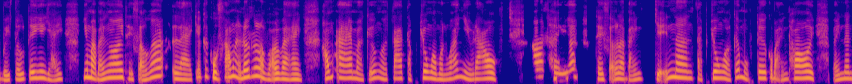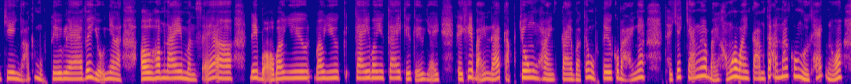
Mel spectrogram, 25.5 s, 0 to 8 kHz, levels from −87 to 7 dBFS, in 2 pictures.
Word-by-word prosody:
bị 160 -4 -1
tự 180 +1 +1
ti 220 +1 +4
như 230 -1 +3
vậy. 175 +2 -3 0.3
Nhưng 255 0 +4
mà 225 - +6
bạn 190 +5 +1
ơi, 245 +1 +5
thiệt 195 -4 -6
sự 170 +5 0
á 290 +3 +4
là 195 -3 +1
cái - - -3
cái 275 - -6
cuộc 230 -6 +4
sống 285 - +2
này 245 -6 +2
nó 250 +3 +6
rất 295 +2 +2
là 280 - +4
vội 195 0 +3
vàng, 185 -2 +2 0.3
hông 215 +4 +1
ai 230 -2 +1
mà, 200 -4 -1
kiểu, 220 - -2
người 200 -5 -3
ta 215 0 -2
tập 185 -4 -11
trung 230 -1 +2
vào 200 -3 +2
mình 180 -1 -1
quá 200 +6 -2
nhiều 225 -9 -1
đâu. 200 0 +2 0.6
Đó 265 +1 +2
thì 210 - 0 0.2
á, - - 0 0.3
thiệt 190 -2 0
sự - - -1
là 195 -1 +2
bạn 175 +2 -5 0.2
chỉ - - -1
nên 245 -2 +4
tập 200 -5 -8
trung 230 -1 +3
vào 195 -5 0
cái 255 +7 -2
mục 210 -8 -2
tiêu 220 -1 +3
của - - -2
bạn 180 +2 -5
thôi, 220 +1 +4 0.3
bạn 170 +5 -2
nên 210 -1 0
chia 215 +2 0
nhỏ 190 -4 -3
cái 240 -4 -3
mục 180 - -4
tiêu 205 0 +1
ra, 200 -1 0
ví 250 +4 +3
dụ 180 -8 0
như 205 0 -1
là, 180 - -2 0.3
ờ, 205 +1 +6
"Hôm 230 +2 +2
nay 230 +1 +2
mình 190 -5 -1
sẽ, 175 - -4
ơ, 215 -1 +2 0.3
đi 235 +1 +2
bộ 180 - +1
bao 205 +3 +2
nhiêu? 230 +1 +1
Bao 215 +1 0
nhiêu 230 +1 0
c - - -37 0.2
cây? 230 0 +1
Bao 235 0 +1
nhiêu 235 - 0
cây?" 235 -1 -2
Kiểu, 200 -2 -1
kiểu, 180 +3 -2
vậy 180 0 -4 0.3
thì 190 - +3
khi 255 +4 +1
bạn 200 -3 -2
đã 190 +4 +2
tập - - -7
trung 240 -2 +4
hoàn 190 -3 -2
toàn 185 -1 -2
vào 175 -1 -3
cái 255 +8 -1
mục 225 -5 -2
tiêu 220 0 +3
của 235 - -1
bạn 200 -2 -4
á 255 +2 +2 0.3
thì 175 - -6
chắc 260 +6 -1
chắn 275 +3 -2
á 305 - +4
bạn 205 - -4
hổng 215 +8 0
có 285 - +9
quan 245 -4 +3
tâm 210 0 -3
tới 275 - 0
ánh 245 +1 0
mắt 295 +2 +1
của 290 - -1
người 220 -10 +3
khác 290 - -6
nữa. 210 +6 +1
215 Hz, 275 wpm, -20 LUFS, 195-235 Hz, 0.6 s, có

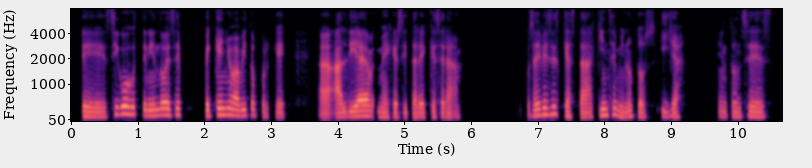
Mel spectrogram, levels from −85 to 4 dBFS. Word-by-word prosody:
eh, 125 -2 +1
sigo 195 +4 +4
teniendo 160 -1 +2
ese 170 0 +1 0.3
pequeño 175 +3 +3
hábito 155 +1 +2
porque 135 -6 -6 0.5
a - - +1
al 120 +2 +2
día 140 +2 +5
me 125 -2 -3
ejercitaré, 115 0 -2
¿qué 130 - -5
será? 115 -5 -3 0.9
Pues, - - -9
hay 155 +2 +3
veces 185 +2 +1
que 145 -9 -2
hasta 125 -1 -1
15 170 +4 0
minutos 130 -2 -3
y 130 -2 -6
ya. 120 +1 -3 0.5
Entonces. 130 0 -4
135 Hz, 135 wpm, -25 LUFS, 125-165 Hz, 0.9 s, día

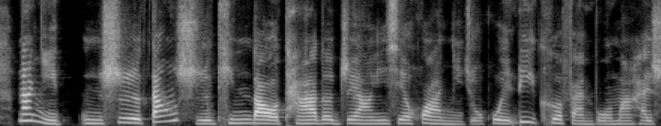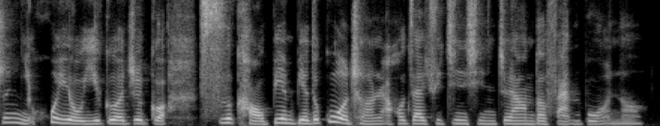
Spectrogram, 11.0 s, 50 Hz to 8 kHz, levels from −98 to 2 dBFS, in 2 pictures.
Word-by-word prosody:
那 405 0 +8
你 225 - -5
你 230 -1 -7
是 265 +3 +4
当 330 - +4
时 210 - 0
听 240 +3 -6
到 230 -3 +9
他 225 +1 +3
的 230 0 -3
这 220 +2 -4
样 215 -1 -2
一 215 - -7
些 225 +2 0
话， 230 -1 0
你 190 -3 -13
就 195 +2 -12
会 215 +2 -3
立 315 +5 -6
刻 250 -1 -2
反 190 -4 -7
驳 195 0 -9
吗？ 195 0 -7
还 205 0 -7
是 285 +9 -2
你 260 -6 -10
会 285 -6 -6
有 215 -5 -1
一 190 +2 -5
个 215 +1 -3
这 225 +2 -3
个 - - -4 0.3
思 270 +1 +9
考 195 -7 -3
辨 255 +5 -4
别 225 0 -1
的 240 +2 -3
过 290 0 -1
程， 185 -3 -5
然 195 - -8
后 215 - -11
再 210 0 -2
去 205 +2 -11
进 220 +1 -7
行 195 -2 -6
这 210 - -6
样 200 -1 -6
的 190 0 -7
反 190 - -7
驳 185 -1 -12
呢？ 105 +1 -17
215 Hz, 280 characters per minute, -23 LUFS, 195-240 Hz, 0.3 s, 到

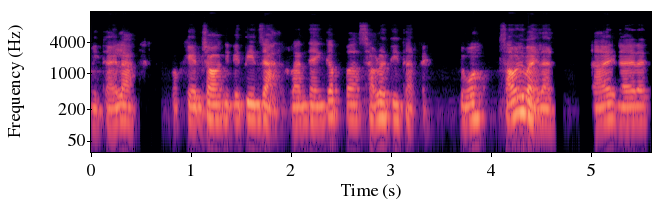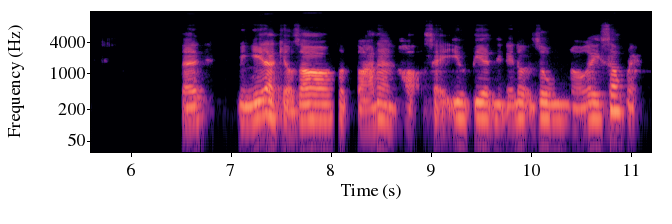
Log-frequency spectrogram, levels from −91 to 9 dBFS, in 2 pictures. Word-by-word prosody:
mình 215 -2 -7
thấy 110 - -2
là 120 -2 +1 0.4
nó - - -11
khiến 115 0 -2
cho 125 +1 +5
những 125 - -4
cái 125 - -3
tin 130 -1 +4
giả 130 - +3
được - - -17
lan 115 +1 0
nhanh 120 -1 -1
gấp, 150 - +1
a, 125 -1 -2
6 125 -1 -4
lần 140 0 +3
tin 130 -2 -2
thật - - -5
này, - - -14 0.3
đúng 120 - -2
không? 140 +1 0
6-7 155 -6 +6
lần. 110 -1 0 0.4
Đấy, 115 +4 +1
đấy, 115 +1 +2
đấy, 120 0 0 1.0
đấy, - - +1 0.4
mình 235 -2 -2
nghĩ - - +3
là, 150 -3 +5
kiểu, - - -3
do 130 0 +6
thuật - - -7
toán 100 +1 -2
nà 125 -4 -2
họ - - -8
sẽ - - -4
ưu 135 -1 0
tiên 135 -2 0
những 130 - -5
cái - - -7
nội 135 0 -3
dung 130 -2 -2
nó 105 - -6
gây 135 0 -1
sốc 185 +5 0
này, 225 - -7
130 Hz, 255 wpm, -21 LUFS, 120-140 Hz, 1.0 s, 6-7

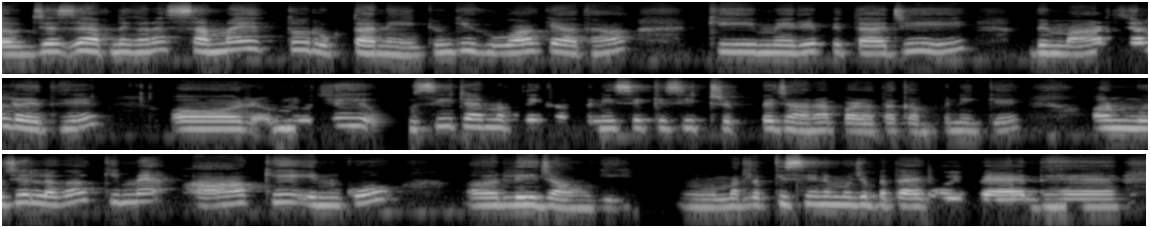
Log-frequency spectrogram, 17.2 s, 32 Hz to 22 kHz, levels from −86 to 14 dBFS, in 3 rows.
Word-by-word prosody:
अ, 195 - +7
जैसे 250 +6 +3
आपने 245 -1 +4
कहा 240 +1 -1
ना 285 - -3
समय 280 +5 +3
तो 295 - -3
रुकता 225 -1 +2
नहीं 200 -3 -6
है, - - -10
क्योंकि 235 +6 -6
हुआ 230 -1 +2
क्या 250 -4 +1
था 230 +6 -4 0.4
कि 240 -1 -3
मेरे 225 +1 -1
पिताजी 240 +5 -3 0.3
बीमार 215 0 0
चल 270 +1 0
रहे 235 -4 +2
थे 235 +7 -5 0.4
और 220 0 +2
मुझे 235 +6 -5 0.2
उसी 280 +7 +3
टाइम 260 -1 +1
अपनी 250 0 -5
कंपनी 230 -7 -9
से 240 - +6
किसी 235 +1 -1
ट्रिप 220 - -1
पे 230 - 0
जाना 200 -2 -1
पड़ा 185 -2 0
था - - -4
कंपनी 185 +1 -11
के 200 - -10 0.4
और 240 - +3
मुझे 235 +4 +1
लगा 260 +3 +1
कि 280 - -8
मैं 300 +2 -2 0.3
आके 260 +5 0
इनको 225 +9 -1 0.4
अ, 210 +1 +2
ले 220 +1 +3
जाऊँगी, 170 -3 -4 0.3
मतलब 190 +3 -6
किसी 235 +1 +9
ने 235 - -2
मुझे 230 0 -2
बताया 210 -2 +2
कोई 200 0 -5
वैध 185 0 +4
है, 190 0 -1
225 Hz, 190 wpm, -24 LUFS, 205-250 Hz, 0.4 s, किसी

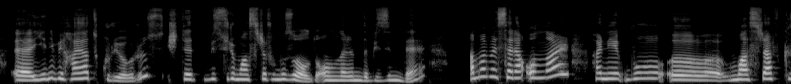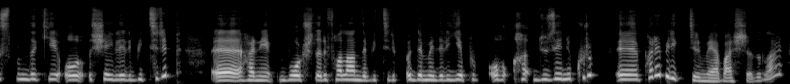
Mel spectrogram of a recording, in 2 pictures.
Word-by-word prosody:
Eee, 195 -2 +5
yeni 240 +6 -1
bir 260 - +1
hayat 270 +4 0
kuruyoruz. 170 - -5
İşte, 235 -1 -2
bir 245 +3 -7
sürü 260 +1 -4
masrafımız 235 -1 -1
oldu. 140 -10 +2
Onların 190 0 0
da 170 -1 -4
bizim 185 +1 -4
de. - - -3 0.4
Ama 325 +8 +1
mesela 315 -4 +1
onlar, 300 +6 +2 0.3
hani, 260 -1 0
bu, 275 +4 -3
ııı, 200 -5 +2
masraf 230 +6 +2
kısmındaki 240 -2 -3
o 210 0 +3
şeyleri 220 -3 -1
bitirip, 280 - -3 0.3
eee, 180 -1 +8
hani, 195 -2 0
borçları 205 +1 +2
falan 215 -1 +4
da 190 0 -2
bitirip, 200 0 -10
ödemeleri 205 -1 +2
yapıp 220 0 -2
o 215 0 -2
ha - - -3
düzeni 235 +3 +1
kurup, 430 +6 -2 0.2
eee, 225 0 +5
para 335 - -1
biriktirmeye 180 - 0
başladılar. 165 - -4
220 Hz, 155 wpm, -24 LUFS, 195-260 Hz, 0.4 s, eee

